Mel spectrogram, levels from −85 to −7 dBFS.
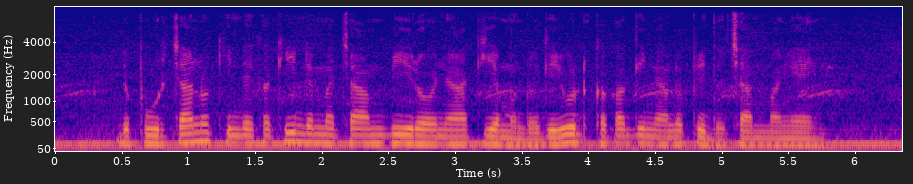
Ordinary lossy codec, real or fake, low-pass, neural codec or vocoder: none; real; 7.2 kHz; none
